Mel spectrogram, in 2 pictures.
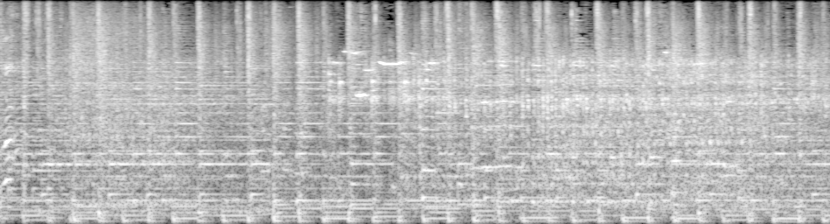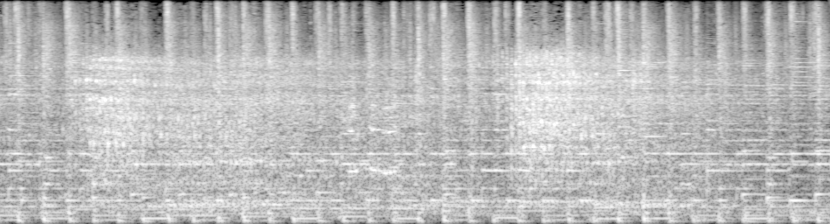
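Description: A farm tractor engine runs continuously with a loud, steady low throb and a rapid, regular chugging pulse that holds unchanged throughout.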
